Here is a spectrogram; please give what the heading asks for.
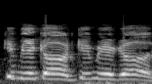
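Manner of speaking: high-pitched pleading imitation; pleading Avi. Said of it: "poor Avi keep going like".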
